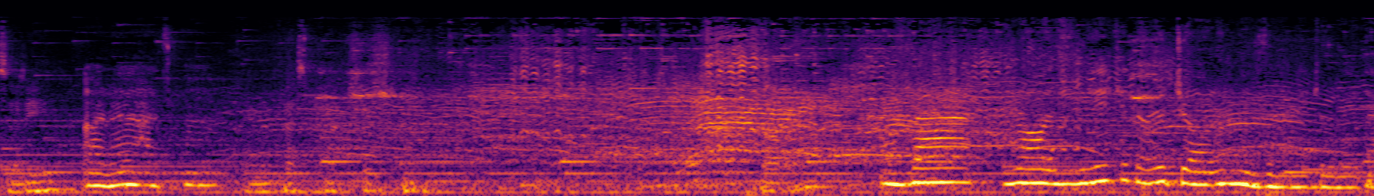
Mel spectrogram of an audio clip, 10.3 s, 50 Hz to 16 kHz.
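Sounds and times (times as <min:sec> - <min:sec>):
speech: 0:00.0 - 0:03.1, 0:06.6 - 0:10.2
steady outdoor hum in a high-altitude village: 0:00.5 - 0:10.2
grazing livestock bleating in a treeless high-altitude village: 0:03.4 - 0:10.2.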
